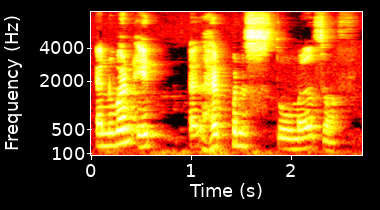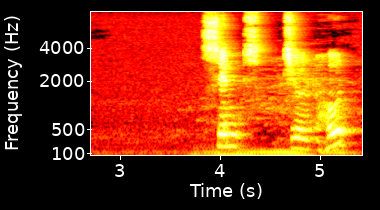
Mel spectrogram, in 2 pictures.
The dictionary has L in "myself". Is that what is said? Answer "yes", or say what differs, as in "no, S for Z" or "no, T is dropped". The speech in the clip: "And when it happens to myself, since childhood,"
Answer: no, L is dropped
